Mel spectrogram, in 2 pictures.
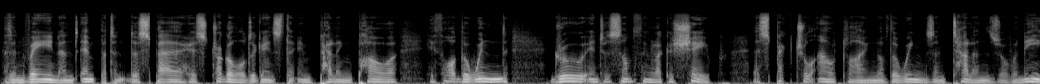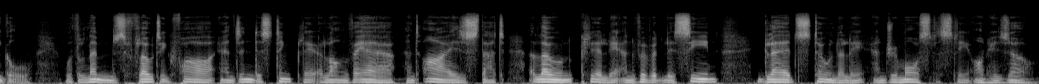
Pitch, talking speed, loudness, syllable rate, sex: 105 Hz, 160 wpm, -22 LUFS, 5.0 syllables/s, male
